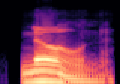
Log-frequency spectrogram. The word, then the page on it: known: American English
